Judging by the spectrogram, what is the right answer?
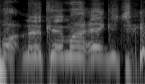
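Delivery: mock high, drawn-out screaming. Retelling own past complaints about X G: imitating own past screaming. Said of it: "I'm screaming".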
